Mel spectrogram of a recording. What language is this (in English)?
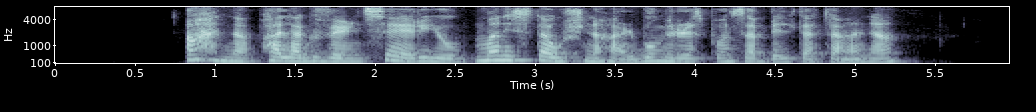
Maltese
